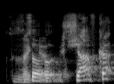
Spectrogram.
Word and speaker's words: Shavkat: He's 26 years old, and they say just call him Shavkat. Oh, okay. Shavkat, it's I see it. Yeah. Shavkat Zon. Okay, that's how you say it.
